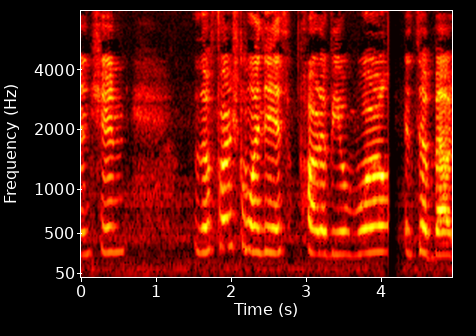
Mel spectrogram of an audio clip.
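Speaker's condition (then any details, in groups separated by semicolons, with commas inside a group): Cerebral palsy; uses wheelchair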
